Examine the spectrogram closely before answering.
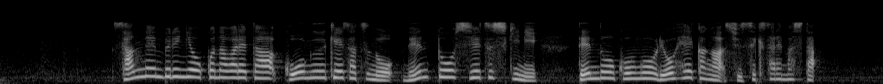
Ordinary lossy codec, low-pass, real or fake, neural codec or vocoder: none; 7.2 kHz; real; none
